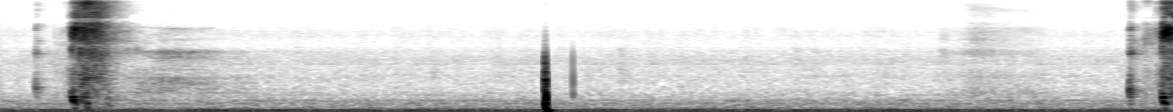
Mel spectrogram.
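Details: Two sharp sneezes, one at the start and one at the end, that the person feels change from beginning to end; quiet room, brief click between.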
